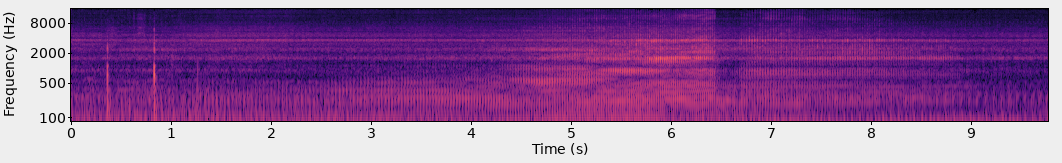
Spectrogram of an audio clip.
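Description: BMW F650GS motorcycle engine running at low riding speed with a steady rumble. Two sharp clicks come just under a second in, and the engine pitch climbs from about four seconds in, then drops away suddenly about two and a half seconds later.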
